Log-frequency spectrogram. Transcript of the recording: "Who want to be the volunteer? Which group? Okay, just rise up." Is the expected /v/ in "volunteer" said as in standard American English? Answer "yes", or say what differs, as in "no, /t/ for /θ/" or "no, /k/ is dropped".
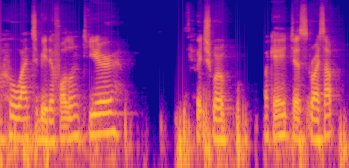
no, /f/ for /v/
